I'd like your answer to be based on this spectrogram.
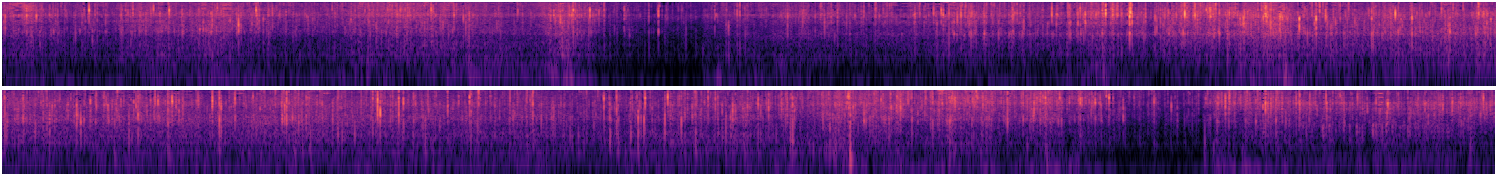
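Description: Fingertips and nails rub, scratch and press clear plastic bubble wrap with hollow, air-filled bubbles draped over a binaural microphone. The result is a steady, bright crinkling and scratching texture with soft crackles and occasional sharper ticks, dipping briefly quieter at two moments.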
